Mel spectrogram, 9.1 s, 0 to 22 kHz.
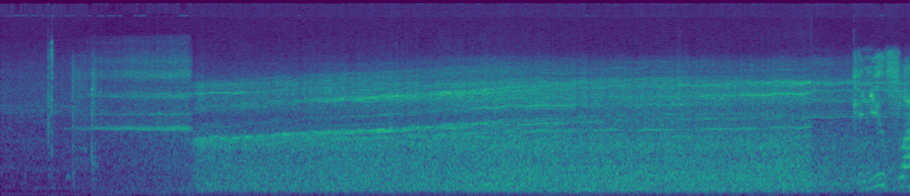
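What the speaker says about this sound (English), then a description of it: "You want to put us in takeoff position?" Jet airliner engines roar steadily as the plane taxis into takeoff position in a 1971 film, a loud sustained rumble with a rising whine that swells after a quieter start and stays near and constant.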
